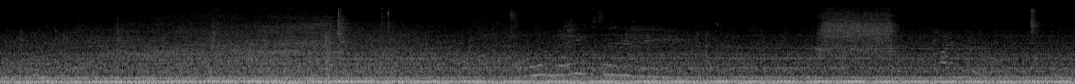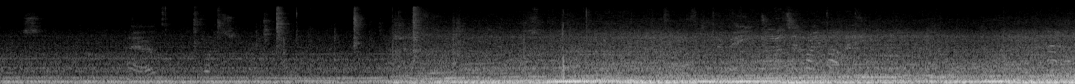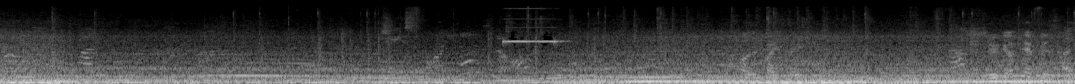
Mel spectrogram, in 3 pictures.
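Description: Scania OmniCity bus's diesel engine heard from inside the cabin: a steady low hum for about the first half, then the engine gets louder and pulls away, its pitch rising and falling as the bus accelerates through the gears. A short high beep sounds near the end.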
